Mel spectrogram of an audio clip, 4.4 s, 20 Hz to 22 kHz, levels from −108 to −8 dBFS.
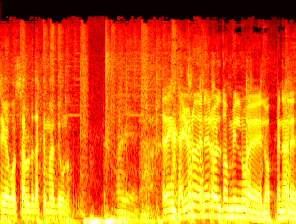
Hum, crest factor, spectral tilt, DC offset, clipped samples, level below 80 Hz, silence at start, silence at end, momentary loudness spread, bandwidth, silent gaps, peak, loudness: none; 12 dB; -6 dB/octave; under 0.1%; under 0.1%; -24 dBFS; 0 s; 0 s; 9 LU; 15 kHz; none; -4 dBFS; -17 LUFS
